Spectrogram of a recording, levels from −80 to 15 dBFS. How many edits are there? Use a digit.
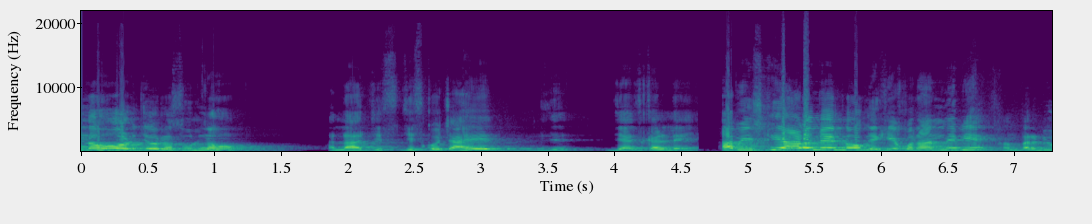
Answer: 2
